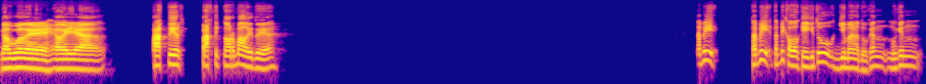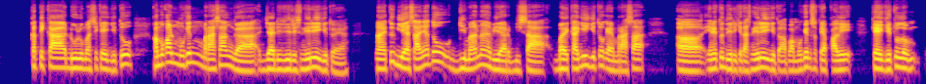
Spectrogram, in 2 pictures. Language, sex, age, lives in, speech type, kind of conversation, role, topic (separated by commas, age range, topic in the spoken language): Indonesian, male, 20-24, Indonesia, conversation, unstructured, none, Apa yang membuat kamu merasa paling menjadi diri sendiri?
